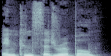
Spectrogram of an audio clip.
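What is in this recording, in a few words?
"inconsiderable", British English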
